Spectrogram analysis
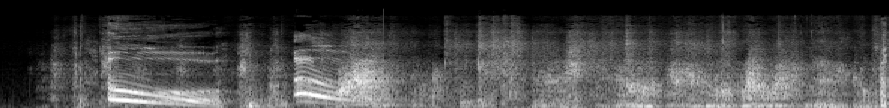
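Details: ["Boxer dogs play-fighting give two loud, high yelping cries that drop sharply in pitch, two seconds apart. Rougher growling, scuffling and a person's voice follow."]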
